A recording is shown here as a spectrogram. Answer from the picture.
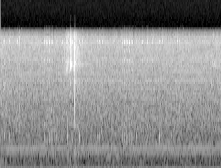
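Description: Steady low hum with faint light ticks, and a brief cluster of small clicks about one and a half seconds in.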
